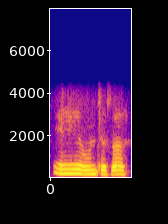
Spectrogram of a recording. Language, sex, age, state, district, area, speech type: Nepali, female, 30-45, West Bengal, Kalimpong, rural, conversation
